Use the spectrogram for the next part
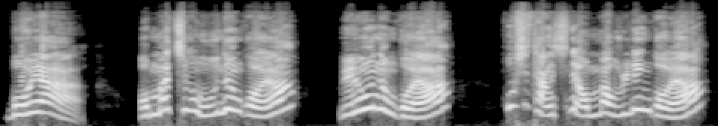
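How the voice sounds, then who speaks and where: A woman's voice: very high-pitched, big pitch swings, brisk, fairly bright tone, no room sound, studio quality, voice pushed up, full character voice. A woman voicing a self-centered young wife who protests shrilly and defensively. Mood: indignant.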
